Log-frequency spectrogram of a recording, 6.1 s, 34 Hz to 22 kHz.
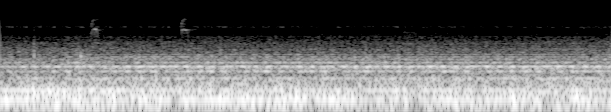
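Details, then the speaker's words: Evenflow by Robeson 20-inch box fan, needs cleaning, recorded from the back on low speed; soft even low hum with faint steady tone, no knocks or rubbing. Turning smoothly on low. "So, here's the operating sound on low. Put it to medium."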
